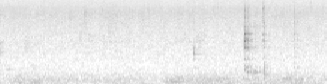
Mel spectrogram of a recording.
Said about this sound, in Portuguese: Agora, agora Agora eu tive medo aqui. Eu, eu tive a sensação que o, o, trovão aqui, o raio, caiu no, no quintal de casa.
